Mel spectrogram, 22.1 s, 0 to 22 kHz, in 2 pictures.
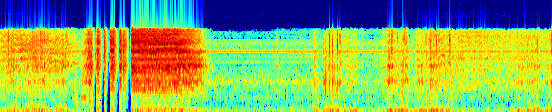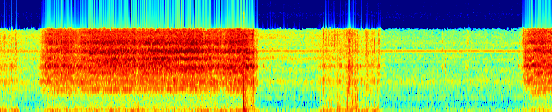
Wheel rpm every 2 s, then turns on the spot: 30, 200, 60, 20, 20, 20, 180, 210, 40, 10, 50.
4-10 16-20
